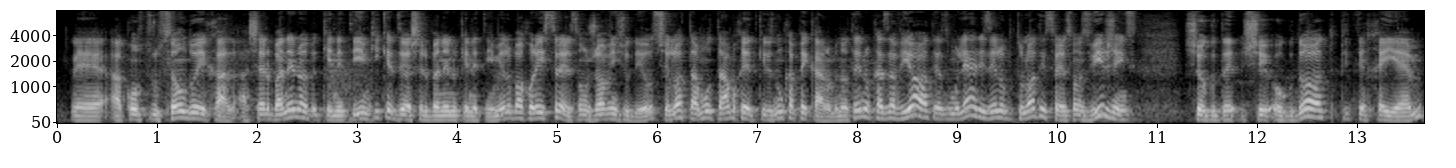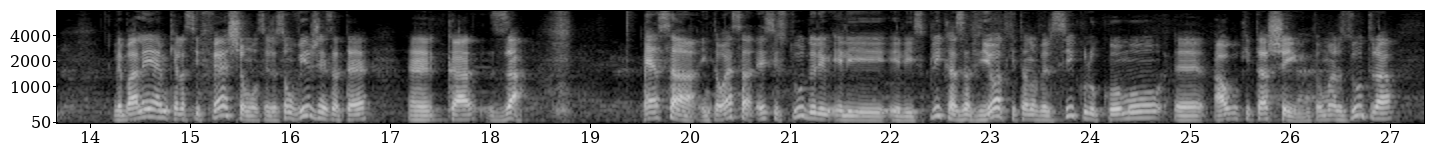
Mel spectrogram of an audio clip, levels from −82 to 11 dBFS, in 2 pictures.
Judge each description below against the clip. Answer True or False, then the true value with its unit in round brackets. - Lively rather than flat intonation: True (6.0 semitones)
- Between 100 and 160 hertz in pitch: True (135 Hz)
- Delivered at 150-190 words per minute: False (120 wpm)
